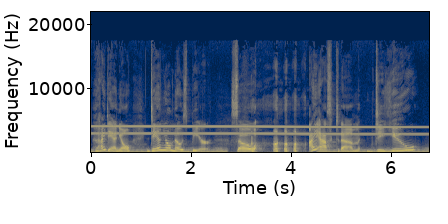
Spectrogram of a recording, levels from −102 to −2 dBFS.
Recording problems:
high-pitched whine; loud; throughout; 4 kHz, 6 dB below the speech
electrical hum; faint; until 2.5 s and from 4.5 s on; 60 Hz, 20 dB below the speech

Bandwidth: 17.5 kHz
